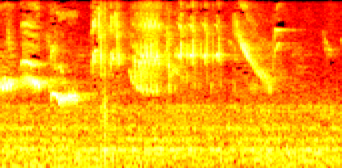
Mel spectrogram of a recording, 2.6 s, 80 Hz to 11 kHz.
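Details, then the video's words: Wild common blackbird singing, recorded with a 40x zoom: two low mellow whistled phrases open, followed by a scratchy high jumble and a sweeping high squeak, against a constant hiss. ""Blackbird's song"."Le chant du merle""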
